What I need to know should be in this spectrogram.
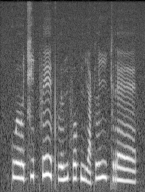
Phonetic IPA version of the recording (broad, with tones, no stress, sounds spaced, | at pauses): k w ɤː˧ t͡ɕ i˦˥ t̚ f eː˥˩ pʰ l ɯ˦˥ ŋ f o˦˥ k̚ ŋ i˨˩ a̯ k l iː˥˩ k r ɛː˧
